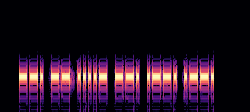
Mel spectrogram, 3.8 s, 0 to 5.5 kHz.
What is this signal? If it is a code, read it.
Morse code, heard as a keyed tone, about 30 wpm, 700 Hz. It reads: GM4GPP
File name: UK MASTER QSOs TRAINING / 30WPM / UK MASTER QSOs 0033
